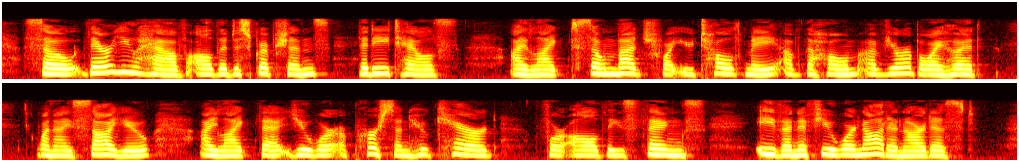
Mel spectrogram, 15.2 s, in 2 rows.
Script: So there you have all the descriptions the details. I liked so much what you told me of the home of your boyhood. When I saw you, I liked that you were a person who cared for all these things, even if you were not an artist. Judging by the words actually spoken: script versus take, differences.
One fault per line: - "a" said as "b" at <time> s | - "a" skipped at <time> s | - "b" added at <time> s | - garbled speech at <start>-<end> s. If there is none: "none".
none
